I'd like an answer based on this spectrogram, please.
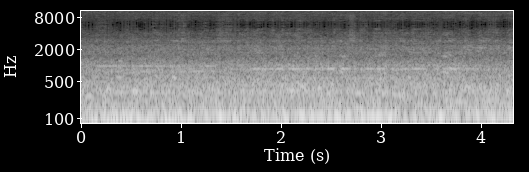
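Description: Steady low rumble of a moving vehicle: engine and road noise.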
